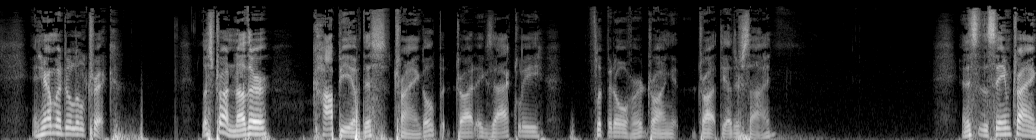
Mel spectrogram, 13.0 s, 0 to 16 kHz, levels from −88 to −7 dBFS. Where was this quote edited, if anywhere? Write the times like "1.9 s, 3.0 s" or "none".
5.7 s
